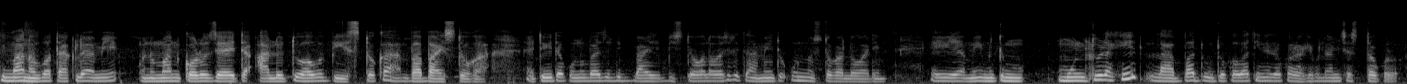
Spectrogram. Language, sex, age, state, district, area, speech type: Assamese, male, 30-45, Assam, Darrang, rural, spontaneous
